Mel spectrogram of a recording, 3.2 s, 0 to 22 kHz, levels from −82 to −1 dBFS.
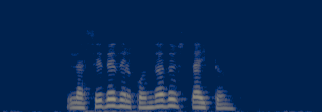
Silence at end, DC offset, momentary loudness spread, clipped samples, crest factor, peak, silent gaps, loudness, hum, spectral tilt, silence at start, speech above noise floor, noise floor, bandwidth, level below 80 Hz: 0.85 s; under 0.1%; 8 LU; under 0.1%; 16 dB; -28 dBFS; none; -42 LUFS; none; -8 dB/octave; 0.65 s; 37 dB; -78 dBFS; 13 kHz; -78 dBFS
